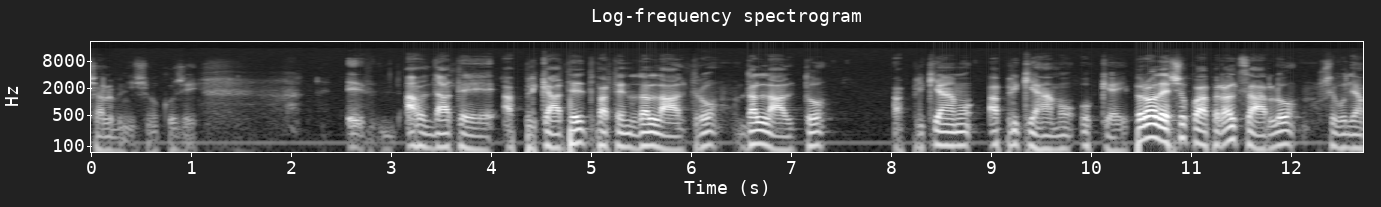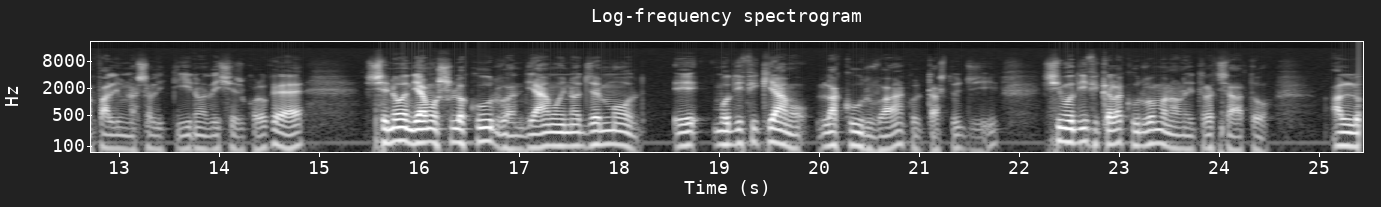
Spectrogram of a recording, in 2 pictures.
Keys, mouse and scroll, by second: 7.4 click, 8.7 click, 15.0 click, 16.9 Tab, 18.8 click, 20.9 g, 23.4 right click.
